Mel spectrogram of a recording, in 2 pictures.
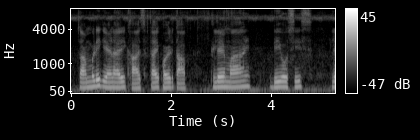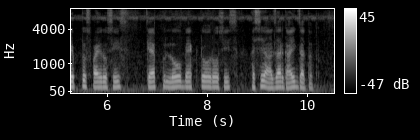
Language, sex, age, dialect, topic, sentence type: Marathi, male, 25-30, Southern Konkan, agriculture, statement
